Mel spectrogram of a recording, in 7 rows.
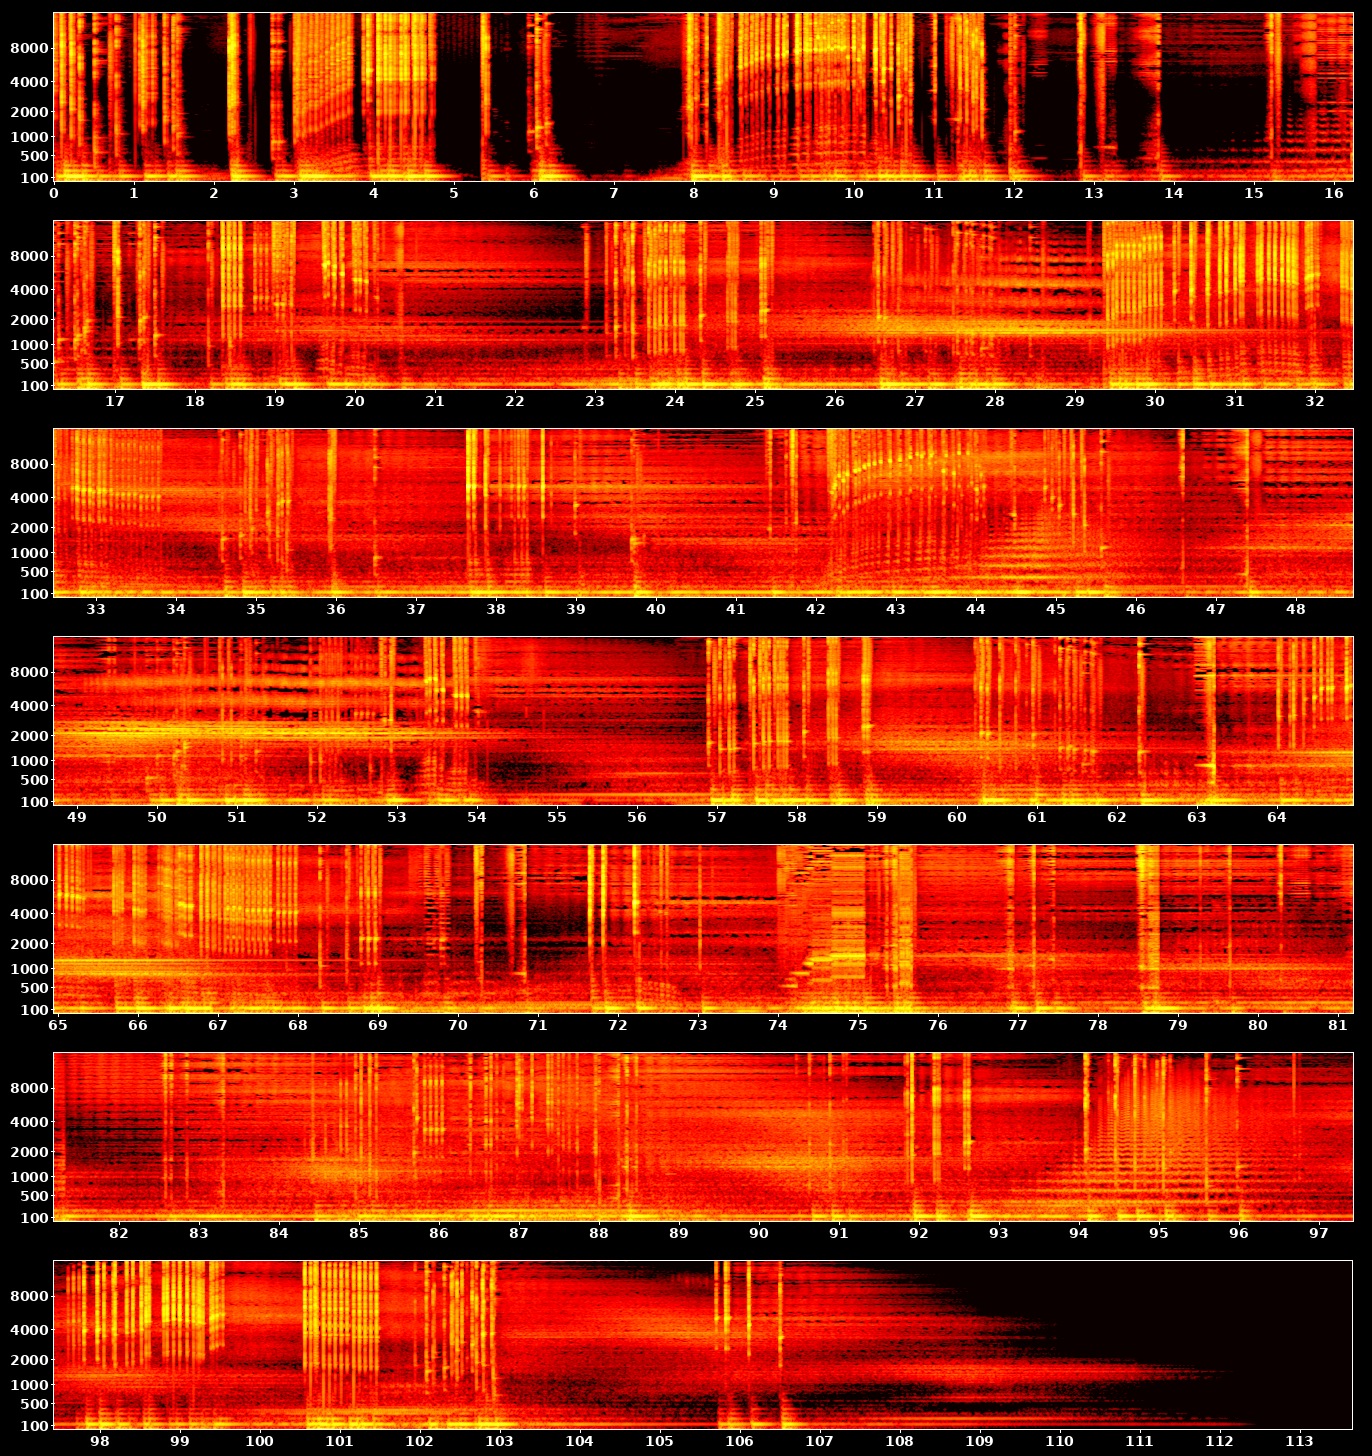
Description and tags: Sounds of a Litophone send through a Reaktor 5 graintwister - those twisted grains were also pitch transposed and send through a convolution reverb with the Impulse response of the tube of a vacuum cleaner. The resulting sum was then send through a self resonating delay mixed live with the grain sounds.
grains, unreal, sound-art, experimental, abstract, electronic, processed, soundscape, science-fiction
